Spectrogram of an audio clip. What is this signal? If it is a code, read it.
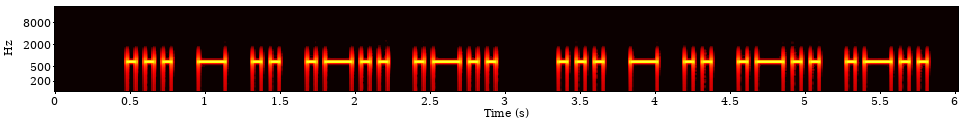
Morse code, heard as a keyed tone, about 20 wpm, 700 Hz. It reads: STILL STILL
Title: Top 500 Words Repeated 20wpm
